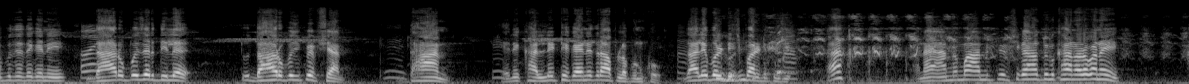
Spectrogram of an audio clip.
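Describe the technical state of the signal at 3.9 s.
At 3.9 s the signal is intact, with no audible fault at that point.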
